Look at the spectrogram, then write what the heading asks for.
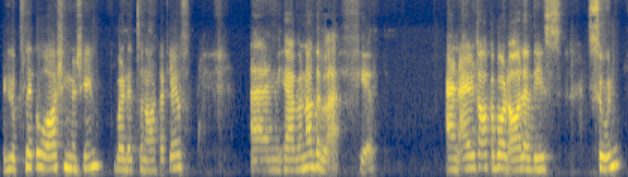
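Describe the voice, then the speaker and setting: A woman's voice: mid-range voice, fairly even intonation, pushed and bright, poor audio. A young woman from Chennai, chatting with children while giving a science camp lab tour over a video call. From Chennai, India. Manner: chatty, asks the children many quick questions.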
